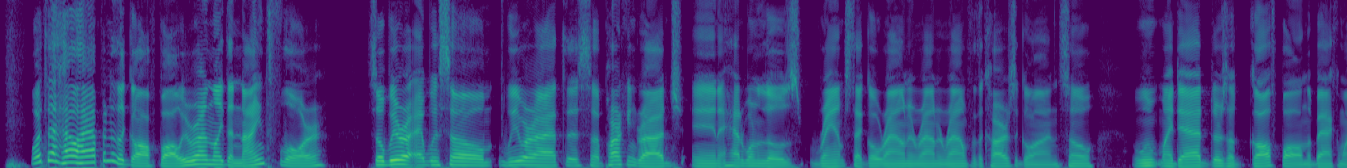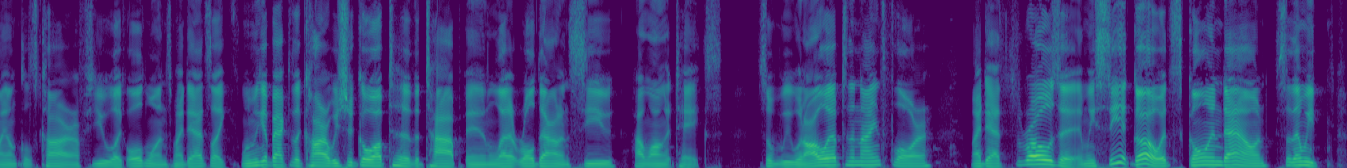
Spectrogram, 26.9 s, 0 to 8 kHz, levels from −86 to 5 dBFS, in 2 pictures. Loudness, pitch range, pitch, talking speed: -28 LUFS, 115-160 Hz, 130 Hz, 270 wpm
